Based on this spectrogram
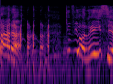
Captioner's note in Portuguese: Risada muita Risada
